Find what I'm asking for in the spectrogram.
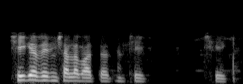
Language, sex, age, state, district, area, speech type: Urdu, male, 18-30, Uttar Pradesh, Saharanpur, urban, conversation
